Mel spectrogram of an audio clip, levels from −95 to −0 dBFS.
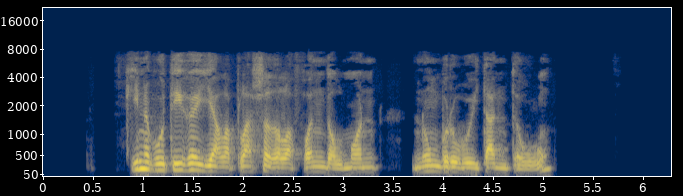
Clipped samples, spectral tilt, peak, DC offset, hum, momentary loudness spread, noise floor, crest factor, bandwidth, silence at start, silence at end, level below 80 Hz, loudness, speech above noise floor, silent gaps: under 0.1%; -7 dB/octave; -2 dBFS; under 0.1%; none; 11 LU; under -90 dBFS; 16 dB; 7.6 kHz; 0.85 s; 1.2 s; -60 dBFS; -17 LUFS; over 74 dB; 3.62-3.69 s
